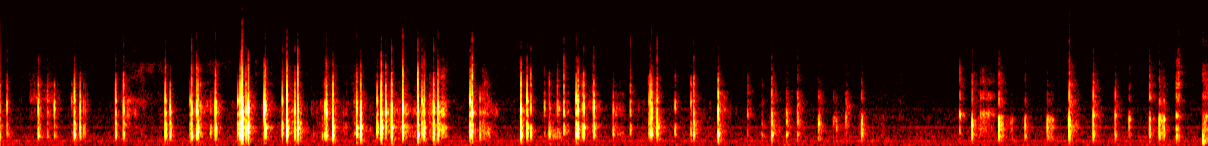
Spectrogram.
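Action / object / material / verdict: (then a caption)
tap / small closed cardboard box / cardboard / none. A small, hollow, closed, rectangular light pink dotted cardboard gift box is tapped on its flat faces with long dark-painted nails and fingertips. The result is a quick, irregular run of short, dry, hollow taps with a mid-pitched knock and almost no ring, pausing briefly near the end before the tapping resumes.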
